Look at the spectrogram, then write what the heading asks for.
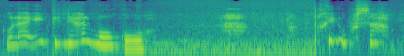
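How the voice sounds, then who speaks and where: An actress playing a pleading, heartbroken young single mother in a Filipino radio melodrama, with a Filipino accent and an emotional, drawn-out delivery. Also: very high-pitched, very animated, noisy background, full character voice. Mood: earnest pleading. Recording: radio drama with music underneath.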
